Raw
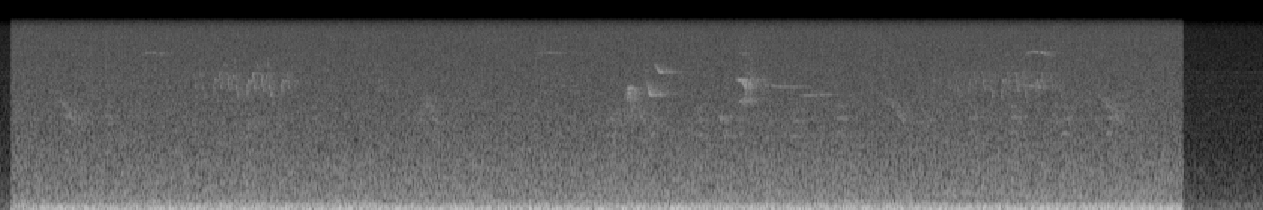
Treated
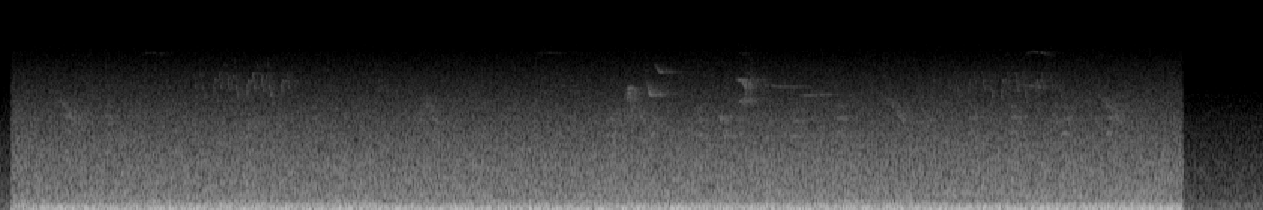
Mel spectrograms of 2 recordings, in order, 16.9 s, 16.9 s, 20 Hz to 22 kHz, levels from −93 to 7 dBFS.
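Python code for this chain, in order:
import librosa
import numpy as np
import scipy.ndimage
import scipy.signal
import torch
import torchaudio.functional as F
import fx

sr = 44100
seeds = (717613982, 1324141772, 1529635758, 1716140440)

y = scipy.signal.sosfilt(scipy.signal.butter(2, 1400.0, 'lowpass', fs=sr, output='sos'), x)
y = y * 10.0 ** (-2.5 / 20.0)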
